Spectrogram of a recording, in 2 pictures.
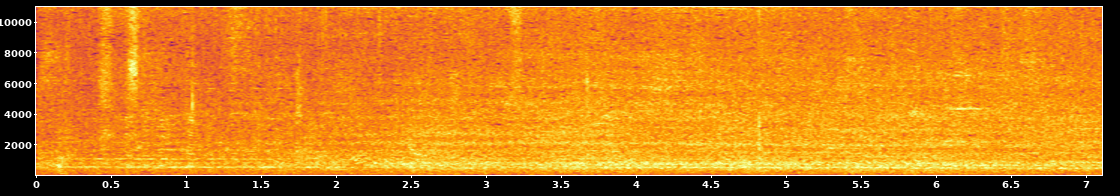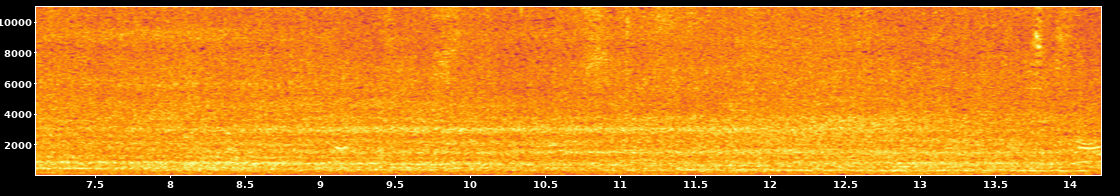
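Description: Electric commuter train running along an elevated railway viaduct: a steady rumble of wheels on the track that swells about two seconds in, with a faint whine that slowly falls in pitch.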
